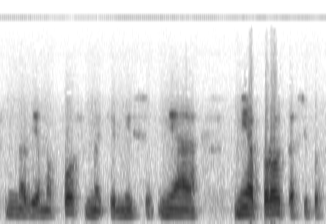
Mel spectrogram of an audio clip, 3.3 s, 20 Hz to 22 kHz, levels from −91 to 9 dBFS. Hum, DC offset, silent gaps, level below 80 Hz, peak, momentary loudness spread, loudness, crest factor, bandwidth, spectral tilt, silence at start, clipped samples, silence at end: none; under 0.1%; none; -64 dBFS; -2 dBFS; 11 LU; -18 LUFS; 16 dB; 16 kHz; -8 dB/octave; 0.05 s; under 0.1%; 0.05 s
